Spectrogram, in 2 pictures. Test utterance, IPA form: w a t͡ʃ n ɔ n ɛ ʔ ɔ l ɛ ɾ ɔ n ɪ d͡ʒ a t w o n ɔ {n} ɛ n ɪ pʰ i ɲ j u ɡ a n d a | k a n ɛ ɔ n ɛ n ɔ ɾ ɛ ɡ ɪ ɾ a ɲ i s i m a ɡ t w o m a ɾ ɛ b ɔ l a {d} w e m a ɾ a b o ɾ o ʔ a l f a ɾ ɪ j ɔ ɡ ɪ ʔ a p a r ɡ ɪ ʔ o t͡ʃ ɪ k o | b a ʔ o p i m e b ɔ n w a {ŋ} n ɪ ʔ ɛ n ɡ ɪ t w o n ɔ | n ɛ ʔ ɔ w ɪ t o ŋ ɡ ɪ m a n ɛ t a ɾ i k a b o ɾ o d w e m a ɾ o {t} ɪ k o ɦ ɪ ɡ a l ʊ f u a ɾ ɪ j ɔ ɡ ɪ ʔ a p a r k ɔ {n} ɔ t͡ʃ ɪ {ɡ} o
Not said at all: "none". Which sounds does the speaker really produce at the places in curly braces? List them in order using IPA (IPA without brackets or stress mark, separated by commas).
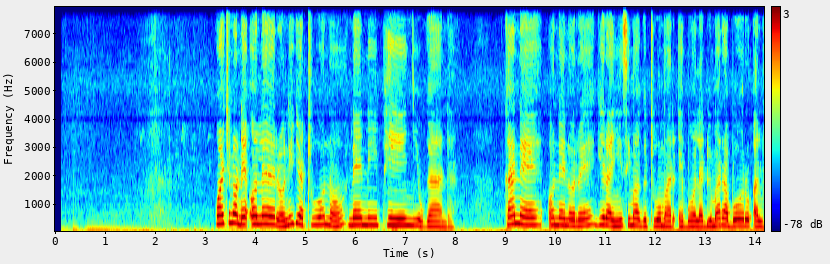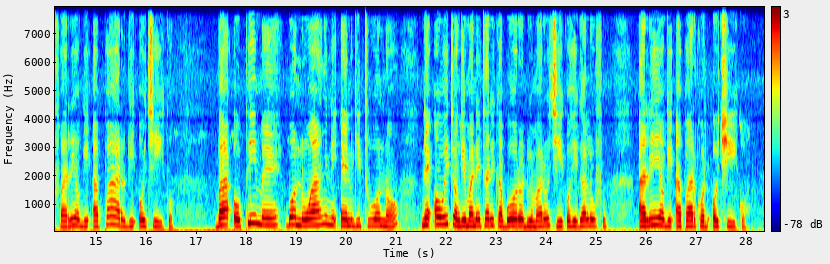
n, d, ŋ, t͡ʃ, d, k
